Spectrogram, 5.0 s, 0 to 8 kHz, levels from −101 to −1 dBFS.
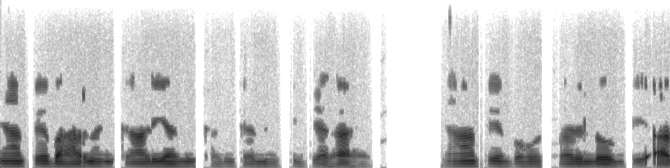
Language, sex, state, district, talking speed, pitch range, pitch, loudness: Hindi, male, Chhattisgarh, Kabirdham, 225 wpm, 105-110 Hz, 110 Hz, -21 LUFS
